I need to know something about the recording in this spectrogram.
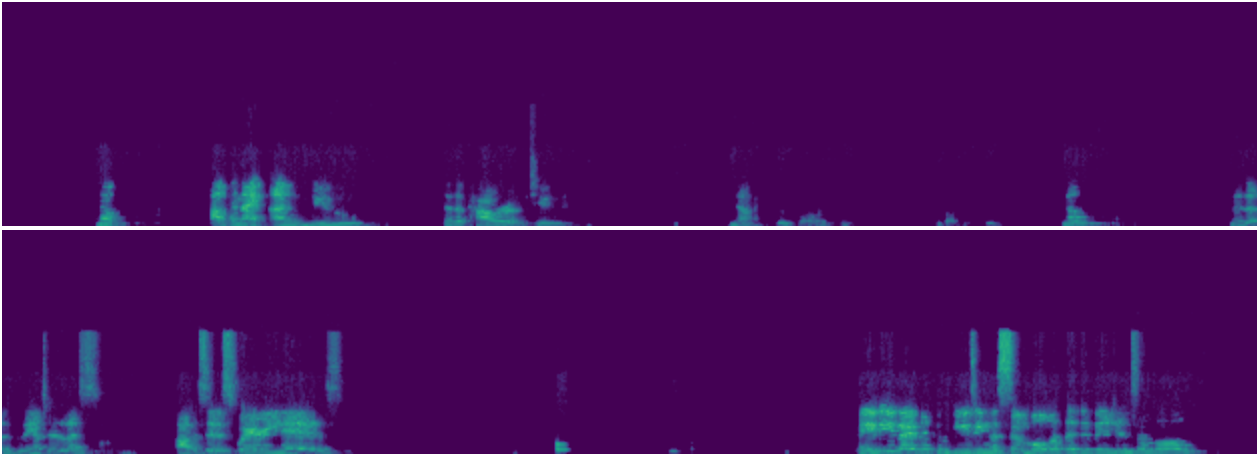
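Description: A woman speaks calmly into a microphone, explaining in short phrases.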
